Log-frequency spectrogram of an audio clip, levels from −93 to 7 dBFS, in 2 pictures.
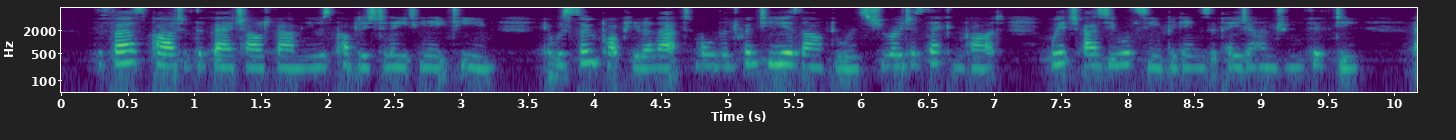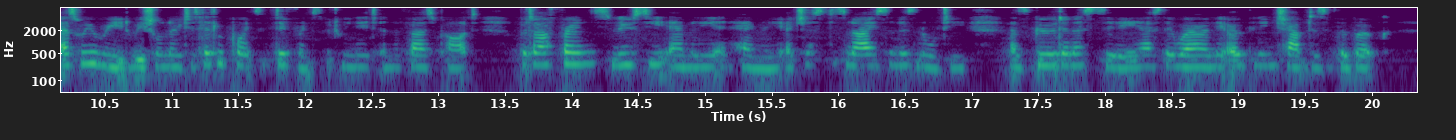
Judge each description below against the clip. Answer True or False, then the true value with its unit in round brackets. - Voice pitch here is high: True (240 Hz)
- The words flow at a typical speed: False (235 wpm)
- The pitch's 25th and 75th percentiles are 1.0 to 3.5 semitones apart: True (2.8 semitones)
